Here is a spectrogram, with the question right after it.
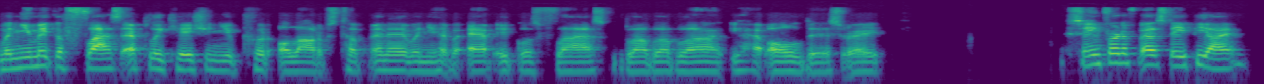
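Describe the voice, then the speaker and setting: A man with a non-native accent speaks at a moderate pace. The background is quiet. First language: not English. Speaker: student developer teaching teammates. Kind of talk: screen-share coding tutorial. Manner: halting, self-correcting.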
